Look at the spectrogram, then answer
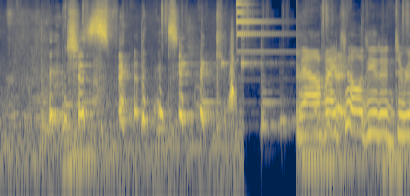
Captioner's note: laughing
